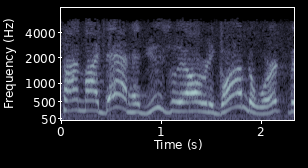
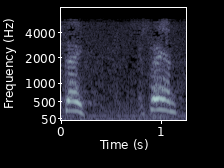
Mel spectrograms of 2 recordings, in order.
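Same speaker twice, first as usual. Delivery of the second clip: usual speaking voice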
